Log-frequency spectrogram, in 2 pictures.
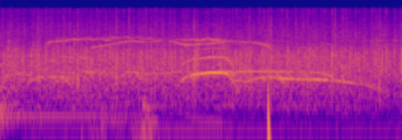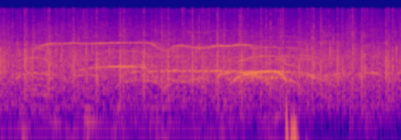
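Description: A live audience applauds steadily for about ten seconds after a song performance, dense sustained clapping mixed with loud whistles and scattered cheers, with no one speaking over it.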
